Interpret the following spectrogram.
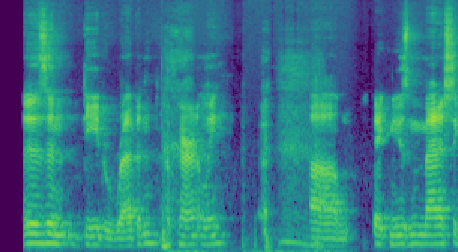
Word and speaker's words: Reven: How do you pronounce his name? It is indeed Reven, apparently. Fake news managed to get through all 25 permutations of his name before landing on the right one. But it is Reven.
